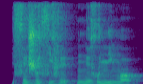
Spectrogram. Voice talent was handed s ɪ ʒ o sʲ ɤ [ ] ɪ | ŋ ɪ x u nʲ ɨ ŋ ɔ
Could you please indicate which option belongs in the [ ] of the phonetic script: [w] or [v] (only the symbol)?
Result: v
